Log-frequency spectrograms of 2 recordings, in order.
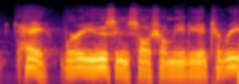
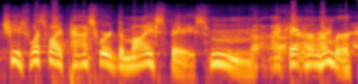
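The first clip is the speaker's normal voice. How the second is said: mock confused; 7 semitones higher, 4 dB louder than usual. Mock confused user, laughing.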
